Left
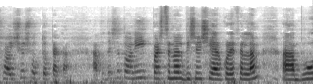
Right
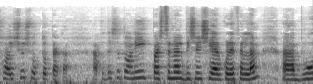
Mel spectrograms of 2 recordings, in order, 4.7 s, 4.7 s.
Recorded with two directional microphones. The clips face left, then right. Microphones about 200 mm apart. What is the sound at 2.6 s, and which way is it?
A woman's voice, 15° right (ahead or behind).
